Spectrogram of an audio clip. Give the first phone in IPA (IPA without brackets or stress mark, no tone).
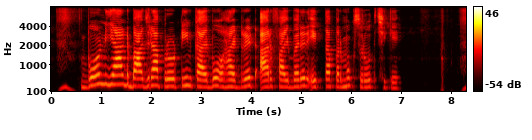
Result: b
